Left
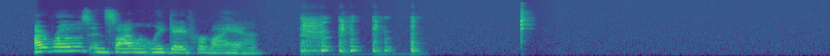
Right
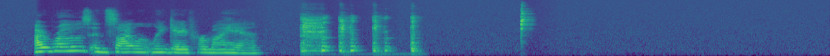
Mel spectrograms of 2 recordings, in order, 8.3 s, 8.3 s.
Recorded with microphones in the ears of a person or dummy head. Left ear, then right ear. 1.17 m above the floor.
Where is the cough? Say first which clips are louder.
Right 1 dB; 10° right (ahead or behind), 0.9 m.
